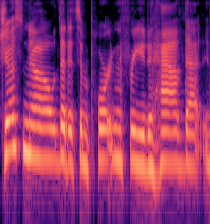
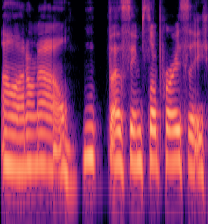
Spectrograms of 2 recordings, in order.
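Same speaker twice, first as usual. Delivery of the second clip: sarcastic tone. Joking about monthly utility costs in Thailand: sarcastic. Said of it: "Is that sarcasm?".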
